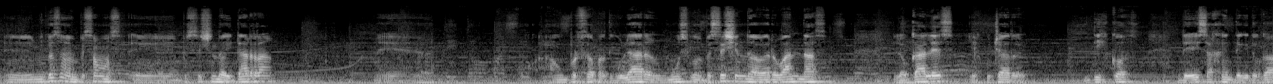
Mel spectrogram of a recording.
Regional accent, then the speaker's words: Buenos Aires, Argentina; nosotros somos de Recife, provincia de Buenos Aires, lugar de que somos oriundos, nacimos ahí, ahora vivimos acá, estamos instalados acá, pero somos de ahí, muy orgullosos de ser de Recife.

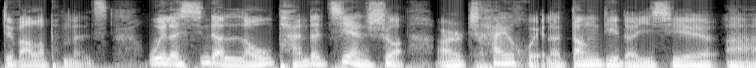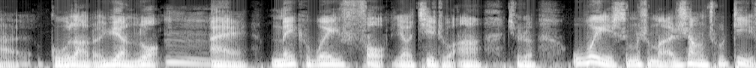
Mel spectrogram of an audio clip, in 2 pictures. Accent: China; 但我们中国人骨子里很硬，是吧？

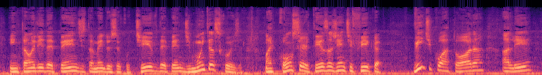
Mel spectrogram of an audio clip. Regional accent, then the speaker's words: Igaraí, São Paulo, Brazil; Isso, e eu sou nascido em Igaraí.

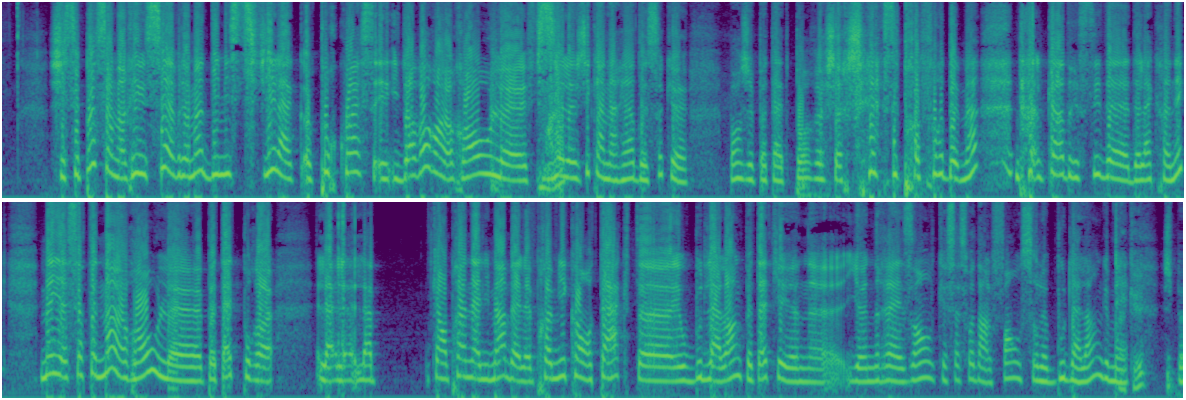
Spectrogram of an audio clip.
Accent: Japan; accent: Japanese; French is a second language; l'umami, avec mon accent japonais.

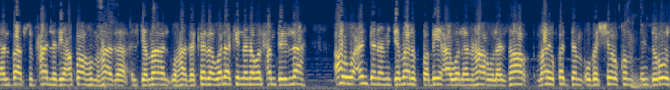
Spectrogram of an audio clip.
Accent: Saudi Arabia; والتي كلما قلنا من السعودية نحن اقتربوا منا واحتفوا وسلموا ورحبوا أهلا ببلاد الحرمين، أهلا بأهل مكة، أهلا بأهل المدينة

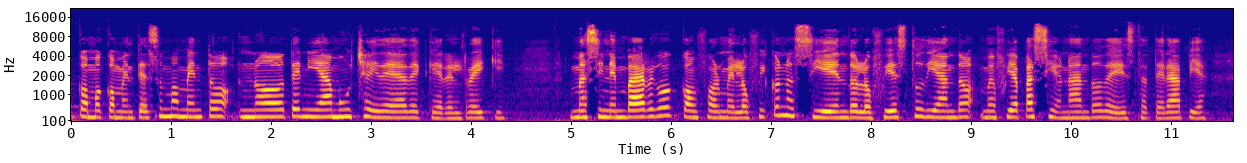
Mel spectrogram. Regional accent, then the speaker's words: Escuinapa, Sinaloa, Mexico; born there; also born or lived in Culiacán; now in Guadalajara, Mexico; Yo soy nacida en el estado de Sinaloa. Originalmente nací en Escuinapa, un pueblo pues ya grande actualmente, con mucho mango, mucho camarón, mucha pesca, mucha playa.

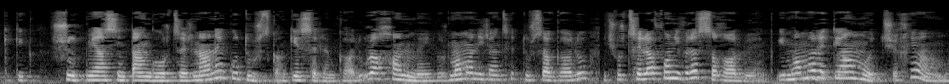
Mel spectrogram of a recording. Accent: Yerevan, Armenia; also born or lived in Nagorno-Karabakh; Չէ, շատ վաղուց Երևանում ենք եղել, փոքր հասակից, այնտեղ դպրոց, ուսում։

